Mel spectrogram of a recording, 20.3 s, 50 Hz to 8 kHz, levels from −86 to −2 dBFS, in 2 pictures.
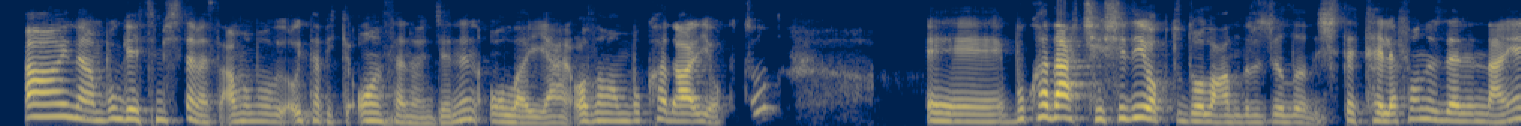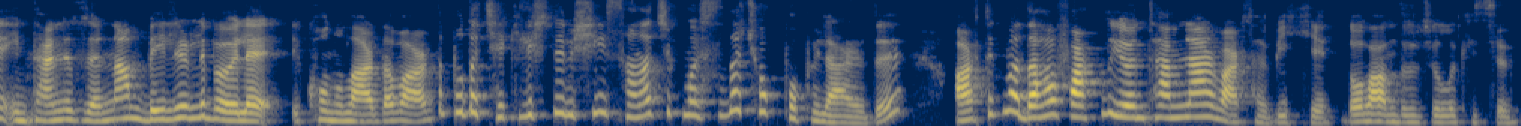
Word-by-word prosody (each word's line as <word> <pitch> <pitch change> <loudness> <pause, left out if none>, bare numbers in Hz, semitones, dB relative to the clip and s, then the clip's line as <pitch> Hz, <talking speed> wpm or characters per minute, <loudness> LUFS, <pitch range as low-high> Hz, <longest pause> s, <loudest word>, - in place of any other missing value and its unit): Aynen, 275 -7 +4
bu 240 0 -2
geçmişte, 215 -3 -2
mesela 155 0 -4
ama 180 +2 -5
bu 180 - -7 0.2
u 185 - -5
tabii 175 -4 -9
ki - - -11
10 195 0 +1
sene 150 -6 -6
öncenin 145 +11 -6
olayı, 150 -5 -2
yani. 145 +1 -4
O 175 - 0
zaman 185 0 -4
bu 190 - -8
kadar 180 -6 +3
yoktu. 310 - -11 1.1
Eee, 170 -3 -1
bu 230 - -3
kadar 265 0 +8
çeşidi 250 +1 -1
yoktu 215 -6 +2
dolandırıcılığın. 155 -3 -3
İşte, 195 +7 -6
telefon 185 +4 -1
üzerinden 180 -6 0
ya 240 +7 -2
internet 195 +1 -1
üzerinden 205 +5 -1
belirli 250 +5 0
böyle 195 -4 +3
konularda 185 -3 0
vardı. 185 +2 0
Bu 385 0 -2
da 385 -1 0
çekilişte 320 +4 -6
bir 320 - -4
şeyin 370 +4 -6
sana 310 -1 -3
çıkması 320 -4 -7
da - - 0
çok 395 -2 -4
popülerdi. 155 - -3 0.4
Artık 345 +3 +2
ama 395 -2 +4
daha 285 +5 +6
farklı 285 +3 +5
yöntemler 270 0 +2
var 155 - +2
tabii 150 0 -11
ki 140 -2 -14
dolandırıcılık 155 -2 -2
için. 150 -1 -15
195 Hz, 165 wpm, -23 LUFS, 170-265 Hz, 1.1 s, kadar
